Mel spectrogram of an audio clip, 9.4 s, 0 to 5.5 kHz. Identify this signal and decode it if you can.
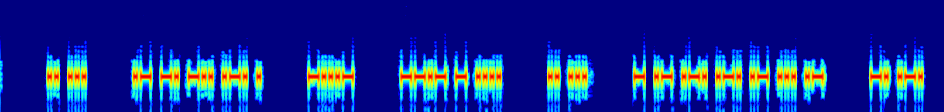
Morse code, heard as a keyed tone, about 35 wpm, 700 Hz. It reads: IS ANDRE <BT> QTH IS TARRASA NR
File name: UK MASTER QSOs TRAINING / 35WPM / UK MASTER QSOs 0005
